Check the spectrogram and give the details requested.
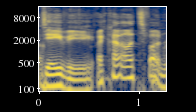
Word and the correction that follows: Davies: No. With the S. Ricky Davies. – Ricky Davies. Oh. – Yes. But it was spelled like Davis.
